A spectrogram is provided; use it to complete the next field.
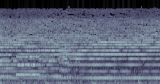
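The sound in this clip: Tractor horns blare at a street protest by farmers and livestock breeders in Burgos against the EU–Mercosur trade deal. Several overlapping horn tones sound together in a loud, sustained chord with no break and no talking.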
